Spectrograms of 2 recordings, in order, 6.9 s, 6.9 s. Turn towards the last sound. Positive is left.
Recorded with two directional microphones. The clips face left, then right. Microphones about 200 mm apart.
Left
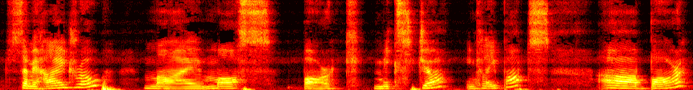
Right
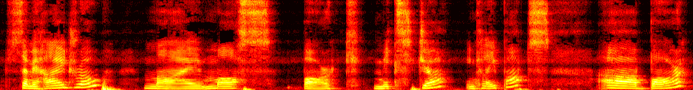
turn(degrees=-30)  # may be behind; listen again after turning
